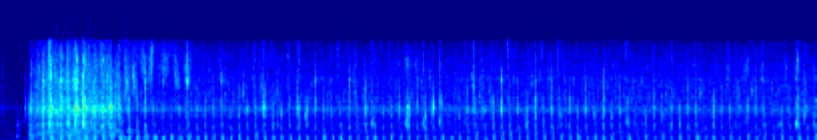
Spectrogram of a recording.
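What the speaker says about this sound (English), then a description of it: "I'm just going to stitch around just to add that added dimension and look to it." A sewing machine stitches around the edge of a journal page, a fast, even mechanical chatter that starts abruptly and runs steadily throughout, close and moderately quiet, with no voices.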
